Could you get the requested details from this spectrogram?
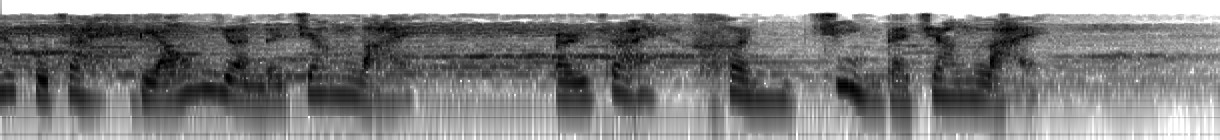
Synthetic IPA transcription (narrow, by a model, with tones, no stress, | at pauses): ɛ˥pu˧˥t͡sa˥˩ɪljɑ˧˥ʊjɛ˨˩nd̪ə˦t͡ɕjɑ˥ŋla˧˥ɪə˞˧˥t͡sa˥˩ɪxə˨˩nt͡ɕi˥˩ŋd̪ə˩t͡ɕjɑ˥ŋla˧˥ɪ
